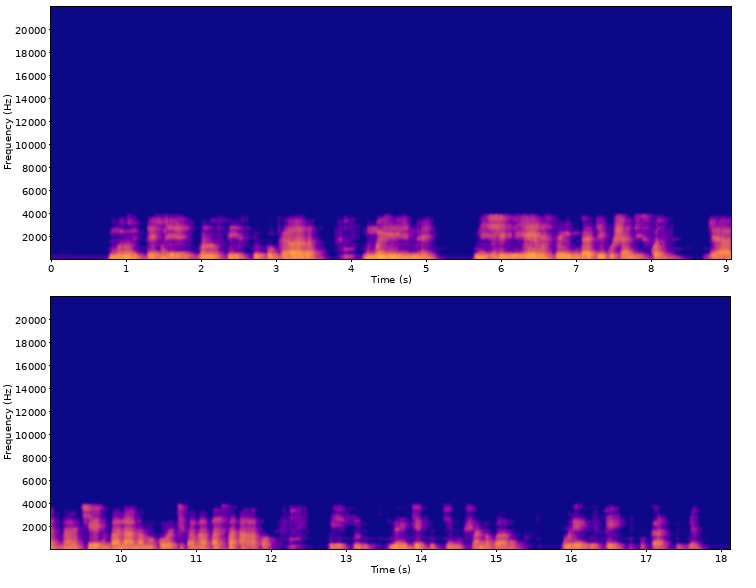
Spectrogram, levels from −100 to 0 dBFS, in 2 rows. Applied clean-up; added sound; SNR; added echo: neural mask model DeepFilterNet 3.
